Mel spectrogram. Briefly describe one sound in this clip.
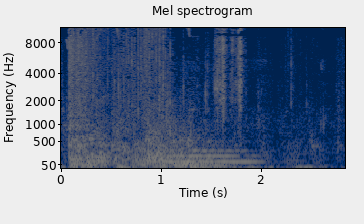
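A pickaxe chops at wood.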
